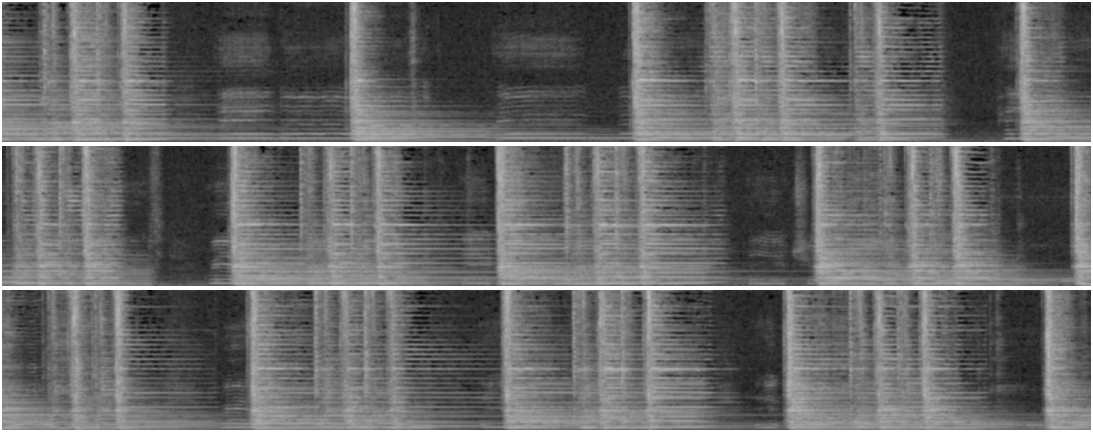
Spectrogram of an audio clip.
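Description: Acoustic guitar played in chords, in phrases of a couple of seconds that ring and fade before the next begins, about one every three seconds.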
